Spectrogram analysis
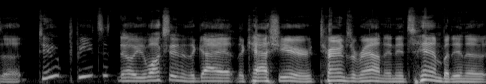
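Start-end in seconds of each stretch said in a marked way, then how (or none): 0.4-1.1 high squeaky ad voice; squeaky question. Retold or imitated. Man in the pizza ad asking in a high squeak. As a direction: squeak it like a cartoon. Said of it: "he goes".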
